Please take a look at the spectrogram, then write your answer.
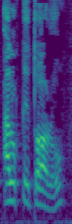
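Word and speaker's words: القطار: দেখুন সাইকুল কিতারি, এখানে আলিফ লামটা উচ্চারণ করছি, সাইকুল কিতারি, আল কিতারু, আল কিতারু কিন্তু আদ-দারাজাতু, আল কিতারু আর আদ-দারাজাতু, আদ-দারাজাতুতে এই আলিফ লামটা উচ্চারিত হচ্ছে না, লামটা উচ্চারিত হচ্ছে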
